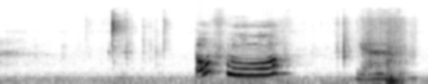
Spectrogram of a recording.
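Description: A plastic package crinkles and rattles in hands.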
